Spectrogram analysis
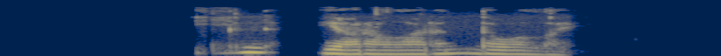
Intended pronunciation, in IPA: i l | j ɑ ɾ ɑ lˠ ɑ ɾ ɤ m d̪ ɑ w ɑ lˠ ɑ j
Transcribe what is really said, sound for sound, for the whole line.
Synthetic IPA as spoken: i l | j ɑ ɾ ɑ lˠ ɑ ɾ ɤ n d̪ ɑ w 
